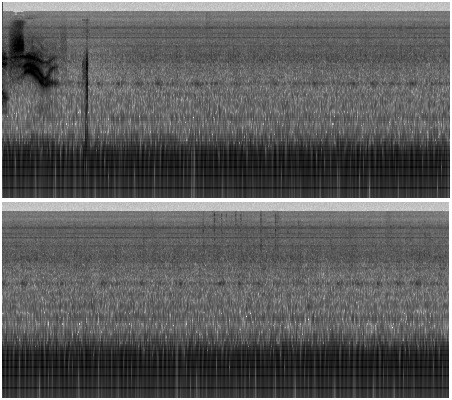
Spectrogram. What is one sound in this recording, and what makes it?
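A small propeller plane's engine idles with a steady low drone.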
